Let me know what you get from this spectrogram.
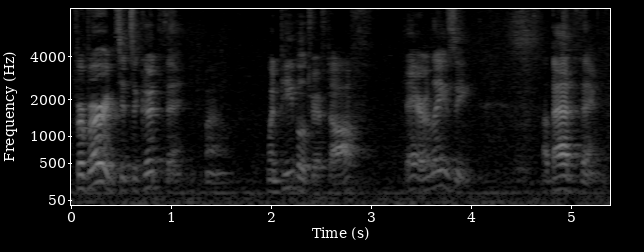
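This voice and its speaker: A man's voice: fairly high pitch, expressive, normal speed, natural voice. A man in a staged reading playing a dreamy, stubborn college-bound son, wistful and earnest, who drifts off into digressions. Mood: earnest wonder. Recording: echoey room, distant mic, faint noise.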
